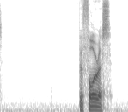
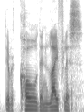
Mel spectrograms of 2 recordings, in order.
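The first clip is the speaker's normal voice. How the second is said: plain reading voice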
